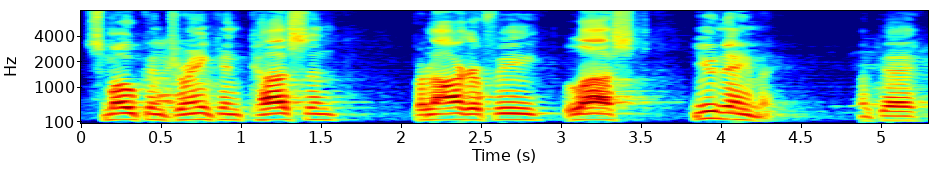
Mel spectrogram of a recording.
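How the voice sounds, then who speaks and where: A man preaching from a church pulpit in a loose, talky style, with a voice pitched a little higher than most men's. He keeps checking in with his listeners and pokes fun at himself along the way. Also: fairly even intonation, a little slow, vocal fry, a little mellow. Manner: conversational, self-deprecating asides, frequent "okay?" checks. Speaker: pastor. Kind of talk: sermon.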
